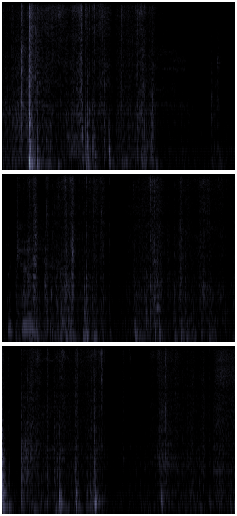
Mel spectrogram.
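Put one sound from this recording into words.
Cardboard scrapes and rustles as a hand handles a box.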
